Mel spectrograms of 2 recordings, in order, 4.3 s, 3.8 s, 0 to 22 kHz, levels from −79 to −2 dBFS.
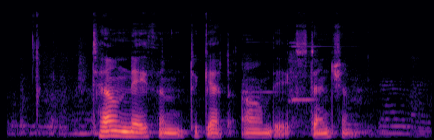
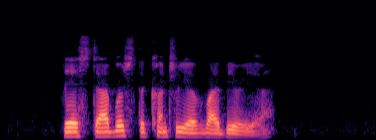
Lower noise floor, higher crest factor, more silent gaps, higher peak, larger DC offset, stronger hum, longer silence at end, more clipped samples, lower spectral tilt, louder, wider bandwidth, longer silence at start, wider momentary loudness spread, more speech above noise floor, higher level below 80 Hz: second, -52 dBFS vs -73 dBFS; about the same, 22 dB vs 18 dB; neither; second, -10 dBFS vs -4 dBFS; neither; neither; second, 0.1 s vs 1.05 s; neither; second, -5.5 dB/octave vs -7.5 dB/octave; second, -31 LUFS vs -21 LUFS; first, 15.5 kHz vs 7.8 kHz; second, 0.2 s vs 0.65 s; first, 24 LU vs 8 LU; second, 21 dB vs 52 dB; second, -76 dBFS vs -70 dBFS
